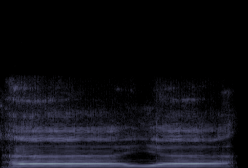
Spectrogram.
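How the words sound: The syllables ha and ya are joined smoothly. The speaker calls it right. "Haya jangan terputus"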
